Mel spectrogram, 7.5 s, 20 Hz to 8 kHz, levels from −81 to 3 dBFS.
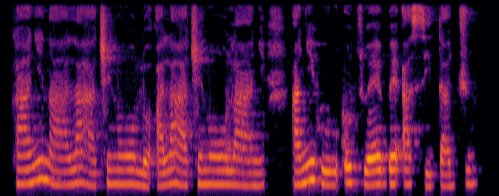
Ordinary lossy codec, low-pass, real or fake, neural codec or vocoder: none; 7.2 kHz; real; none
